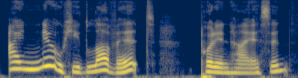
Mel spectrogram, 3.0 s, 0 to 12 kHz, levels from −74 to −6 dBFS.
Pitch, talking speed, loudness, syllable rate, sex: 225 Hz, 160 wpm, -16 LUFS, 3.8 syllables/s, female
